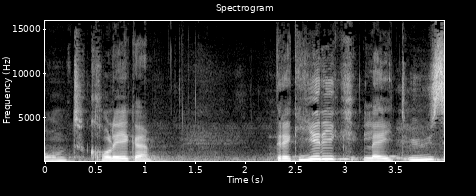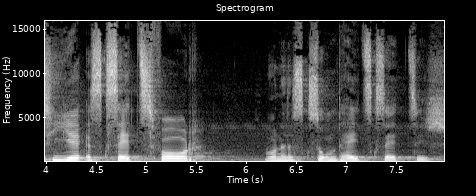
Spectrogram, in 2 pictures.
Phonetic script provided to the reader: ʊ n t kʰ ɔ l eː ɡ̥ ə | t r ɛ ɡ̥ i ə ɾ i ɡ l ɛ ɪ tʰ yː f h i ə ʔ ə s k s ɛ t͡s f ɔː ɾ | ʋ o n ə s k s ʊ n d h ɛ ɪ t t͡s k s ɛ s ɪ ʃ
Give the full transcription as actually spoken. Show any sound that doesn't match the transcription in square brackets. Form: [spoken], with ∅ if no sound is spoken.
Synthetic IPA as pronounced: ʊ n t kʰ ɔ l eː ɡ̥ ə | t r ɛ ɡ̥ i ə ɾ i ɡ l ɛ ɪ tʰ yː [s] h i ə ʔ ə s k s ɛ t͡s f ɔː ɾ | ʋ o n ə s k s ʊ n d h ɛ ɪ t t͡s k s ɛ [t͡s] ɪ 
